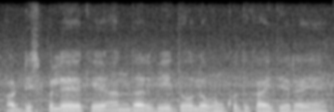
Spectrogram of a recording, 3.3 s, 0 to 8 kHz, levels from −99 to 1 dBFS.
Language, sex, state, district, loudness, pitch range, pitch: Hindi, male, Maharashtra, Sindhudurg, -17 LUFS, 95-105 Hz, 100 Hz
